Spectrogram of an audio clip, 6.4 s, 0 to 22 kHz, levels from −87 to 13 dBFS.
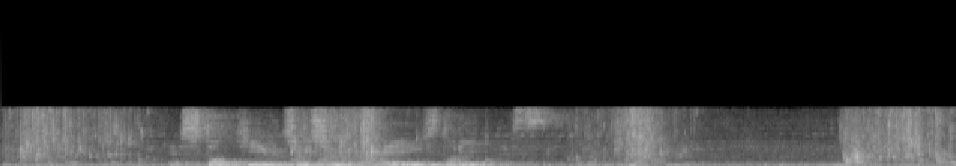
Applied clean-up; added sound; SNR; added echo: none; Bathtub (filling or washing) / Water / Liquid; 5 dB; reverberation time 0.8 s.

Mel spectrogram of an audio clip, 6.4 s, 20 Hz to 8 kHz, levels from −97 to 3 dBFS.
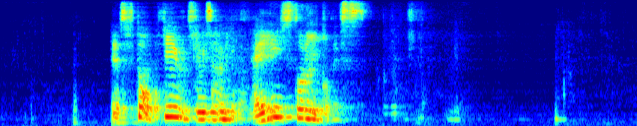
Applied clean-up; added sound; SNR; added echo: neural mask model DeepFilterNet 3.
